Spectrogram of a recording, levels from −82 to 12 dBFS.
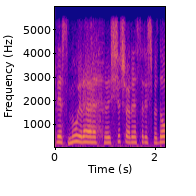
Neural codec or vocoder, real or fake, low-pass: codec, 16 kHz in and 24 kHz out, 0.6 kbps, FocalCodec, streaming, 4096 codes; fake; 5.4 kHz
